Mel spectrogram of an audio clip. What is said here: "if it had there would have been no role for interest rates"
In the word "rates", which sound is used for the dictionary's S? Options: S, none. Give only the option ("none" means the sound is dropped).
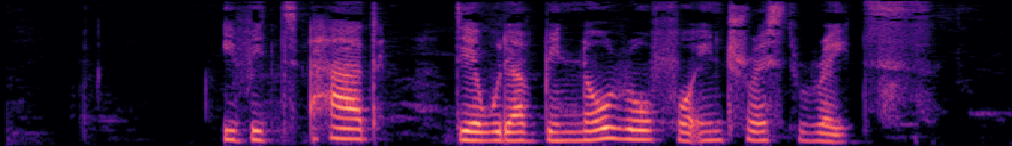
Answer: S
